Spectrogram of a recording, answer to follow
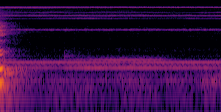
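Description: Faint, steady electrical hum, made of several constant tones, with the last bit of a man's spoken word right at the start.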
